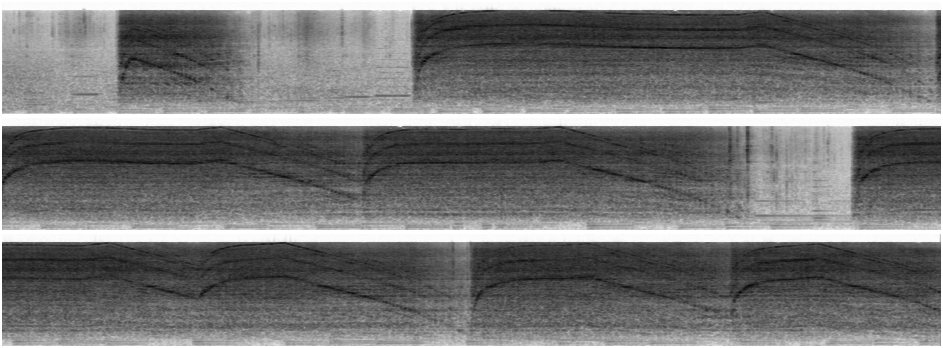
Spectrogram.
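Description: Corded Toshiba electric chainsaw cutting into tree branches in repeated bursts: the motor whines up to speed as the trigger is pulled and winds down with a falling whine when it is let go, with a short pause about seventeen seconds in. Background music with a steady beat underneath.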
